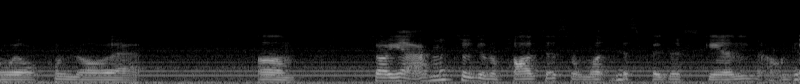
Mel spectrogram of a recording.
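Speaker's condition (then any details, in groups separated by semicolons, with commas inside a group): Cerebral palsy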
